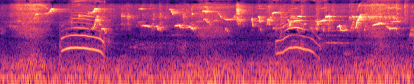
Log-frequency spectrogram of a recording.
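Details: Two drawn-out, arching kitten meows a few seconds apart, quiet against a background of high bird chirps and twitters.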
